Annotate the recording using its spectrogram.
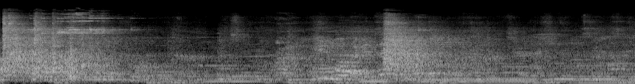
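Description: Men shouting during a heavy bench press, with two loud outbursts, the first at once and the second about four seconds in, over background music. A faint metallic clink comes from the loaded barbell and its plates as it goes back into the rack.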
